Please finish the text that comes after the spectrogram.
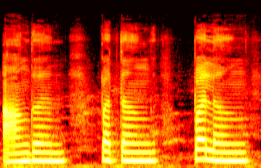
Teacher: نون غنہ میں کیا ہے، اس کی آواز ناک سے نکلتی ہے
